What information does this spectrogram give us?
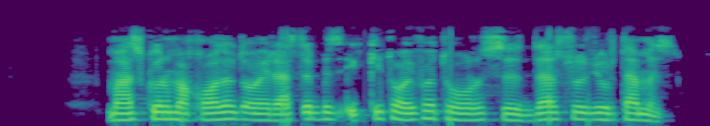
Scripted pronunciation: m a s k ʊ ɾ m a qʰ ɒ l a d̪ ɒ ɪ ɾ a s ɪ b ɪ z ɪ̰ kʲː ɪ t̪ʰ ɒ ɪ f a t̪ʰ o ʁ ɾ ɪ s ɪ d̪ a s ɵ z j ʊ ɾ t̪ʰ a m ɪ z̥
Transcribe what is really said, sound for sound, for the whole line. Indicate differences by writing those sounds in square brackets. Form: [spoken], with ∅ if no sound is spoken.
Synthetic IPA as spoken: m a s k ʊ ɾ m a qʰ ɒ l a d̪ ɒ ɪ ɾ a s ɪ b ɪ z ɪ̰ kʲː ɪ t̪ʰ ɒ ɪ f a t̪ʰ o ʁ ɾ ɪ s ɪ d̪ a s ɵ z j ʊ ɾ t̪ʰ a m ɪ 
